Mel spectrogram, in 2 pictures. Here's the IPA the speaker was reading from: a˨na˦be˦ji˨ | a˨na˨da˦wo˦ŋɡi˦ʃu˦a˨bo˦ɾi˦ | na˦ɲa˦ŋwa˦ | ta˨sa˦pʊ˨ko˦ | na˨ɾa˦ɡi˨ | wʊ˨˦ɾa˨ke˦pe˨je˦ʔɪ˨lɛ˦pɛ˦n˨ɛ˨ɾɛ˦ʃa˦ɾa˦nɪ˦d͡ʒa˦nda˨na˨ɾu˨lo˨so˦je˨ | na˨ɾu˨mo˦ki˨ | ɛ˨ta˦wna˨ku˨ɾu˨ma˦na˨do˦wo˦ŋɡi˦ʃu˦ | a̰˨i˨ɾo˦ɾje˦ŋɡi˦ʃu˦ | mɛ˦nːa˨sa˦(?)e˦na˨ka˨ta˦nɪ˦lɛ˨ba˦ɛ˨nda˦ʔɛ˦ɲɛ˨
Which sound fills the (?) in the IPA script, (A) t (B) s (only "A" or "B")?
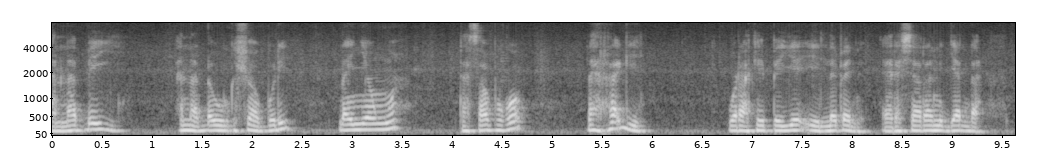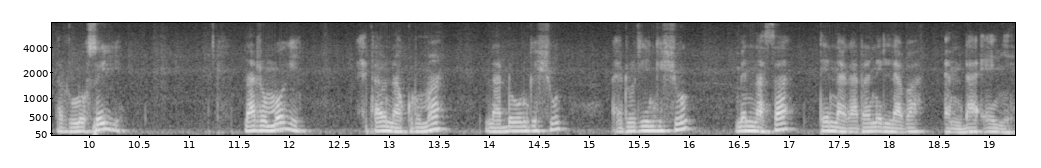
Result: A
